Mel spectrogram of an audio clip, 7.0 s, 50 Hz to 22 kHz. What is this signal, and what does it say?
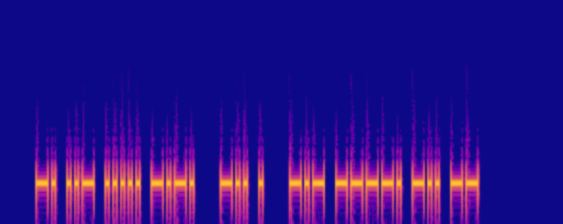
Morse code, heard as a keyed tone, about 25 wpm, 700 Hz. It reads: NU5C DE K9DM
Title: USA Callsign DE Callsign - 4 Characters - 25wpm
